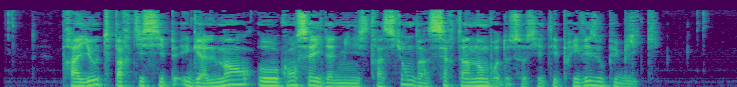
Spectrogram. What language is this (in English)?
French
